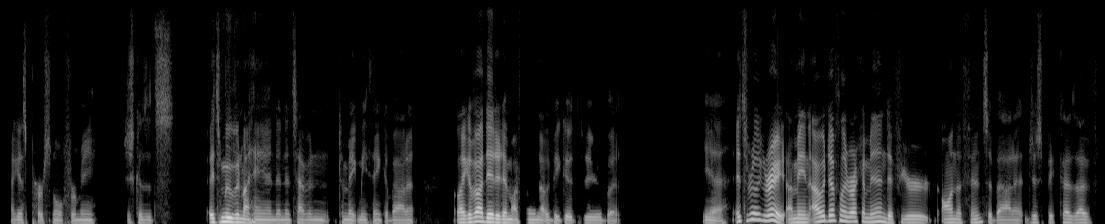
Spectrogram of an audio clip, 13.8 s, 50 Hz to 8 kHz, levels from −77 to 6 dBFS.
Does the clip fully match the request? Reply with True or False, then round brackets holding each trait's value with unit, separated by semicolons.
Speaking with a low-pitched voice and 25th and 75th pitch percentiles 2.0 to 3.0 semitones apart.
False (115 Hz; 4.0 semitones)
